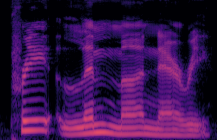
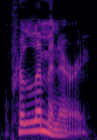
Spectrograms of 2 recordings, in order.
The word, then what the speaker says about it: preliminary: it's a longer word it has five syllables preliminary preliminary preliminary the stresses on that second syllable but it's not that it's not a very strong emphasis preliminary and this is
